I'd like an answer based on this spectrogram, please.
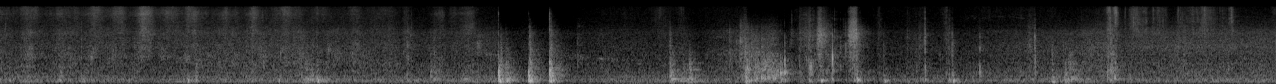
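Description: Hands rounding small pieces of dough on a floured stainless-steel bench: dough scuffing and patting on the metal, with a few sharper knocks about five seconds in and again around eight seconds.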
